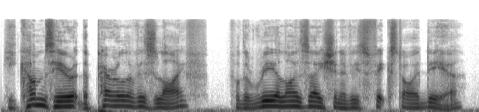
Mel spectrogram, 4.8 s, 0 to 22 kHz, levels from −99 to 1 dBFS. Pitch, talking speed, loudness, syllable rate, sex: 125 Hz, 200 wpm, -17 LUFS, 5.4 syllables/s, male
